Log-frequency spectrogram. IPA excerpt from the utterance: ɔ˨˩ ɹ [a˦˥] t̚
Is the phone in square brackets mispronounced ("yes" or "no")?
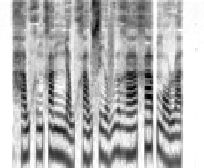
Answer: yes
